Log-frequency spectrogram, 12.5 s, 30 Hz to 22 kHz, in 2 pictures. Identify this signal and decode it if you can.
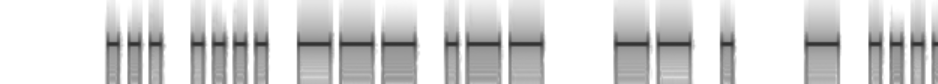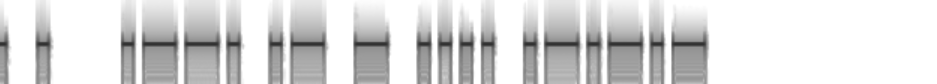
Morse code, heard as a keyed tone, about 17 wpm, 700 Hz. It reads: SHOW ME THE PATH.
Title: Sentences from Top 1400 Words 17wpm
